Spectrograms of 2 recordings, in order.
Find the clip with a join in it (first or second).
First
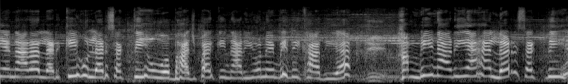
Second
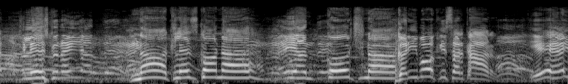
second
